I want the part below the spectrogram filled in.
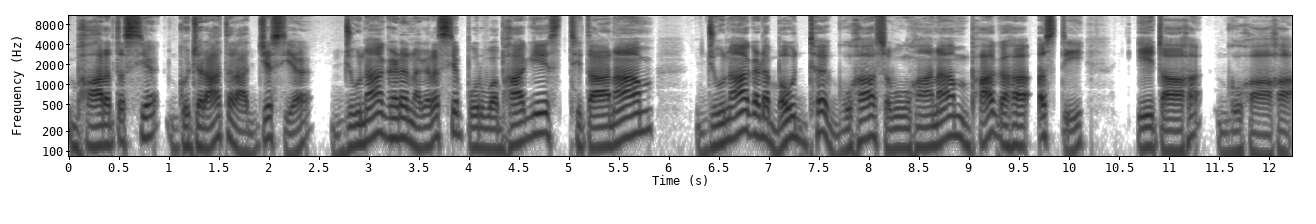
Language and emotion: Sanskrit, neutral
